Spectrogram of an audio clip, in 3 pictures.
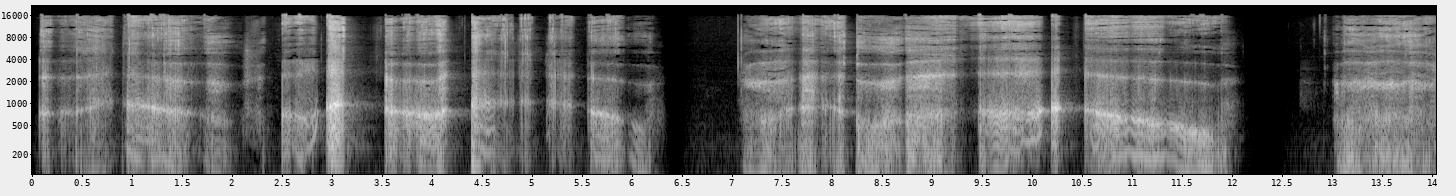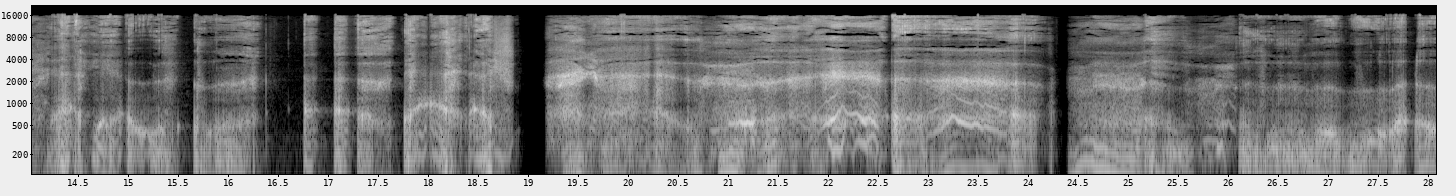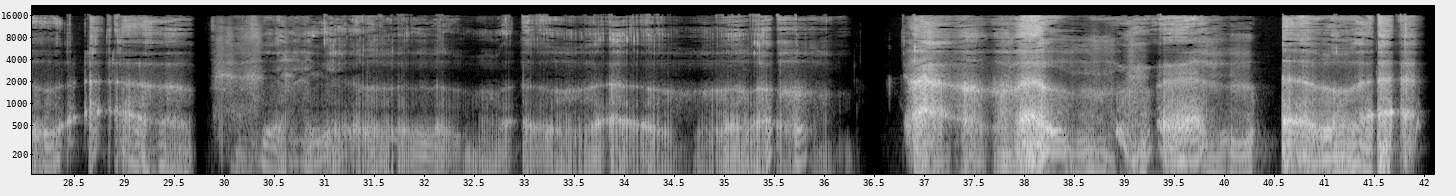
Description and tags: Zombie noises made without post processing. Multiple variations available.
